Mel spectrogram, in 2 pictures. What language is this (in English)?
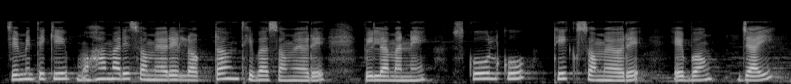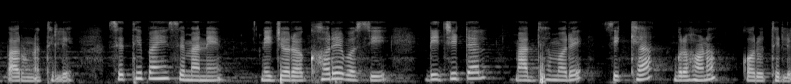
Odia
